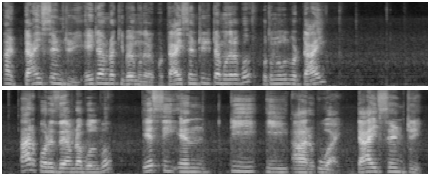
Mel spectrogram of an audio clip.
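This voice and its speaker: A young man with a high, light voice runs an exam-prep spelling lesson. He spells words out letter by letter and keeps asking questions to drive each point home. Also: a little fast, a bit bright, slight background noise. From Bangladesh. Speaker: teacher.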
